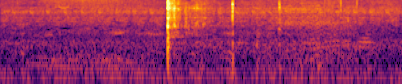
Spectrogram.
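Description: A single sharp crack of a bat hitting a softball a little under a second in, followed by a fainter knock.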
